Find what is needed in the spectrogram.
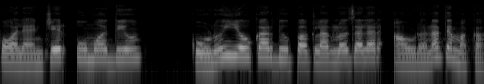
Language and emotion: Goan Konkani, sad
